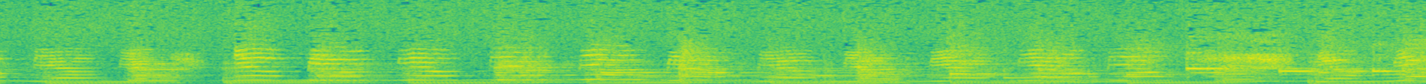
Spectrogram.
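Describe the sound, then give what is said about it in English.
A rapid run of sung meows, about a dozen gliding cat-like cries voiced in steady rhythm over a bright musical backing, loud like a radio jingle, in a radio advert for a new cat food for dogs. “The new cat food for dogs.”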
